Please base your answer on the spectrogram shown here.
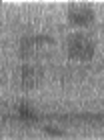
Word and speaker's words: Haus: Especially the first one, I think it's called House, like Haus is how it's spelled.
